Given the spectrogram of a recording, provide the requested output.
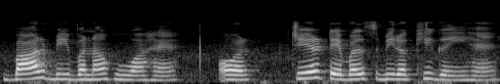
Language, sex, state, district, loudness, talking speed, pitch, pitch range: Hindi, female, Haryana, Rohtak, -16 LUFS, 145 wpm, 230 Hz, 215-245 Hz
